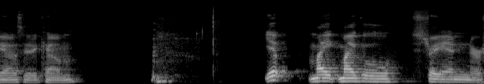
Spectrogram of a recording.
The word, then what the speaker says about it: Strahan: Yep, Michael Strahan or Strachan, whatever is the. No, Michael Strahan.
